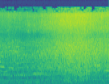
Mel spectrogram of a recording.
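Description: Small lake waves washing onto a sandy shore, with wind buffeting the microphone; the wash swells about a second and a half in.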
